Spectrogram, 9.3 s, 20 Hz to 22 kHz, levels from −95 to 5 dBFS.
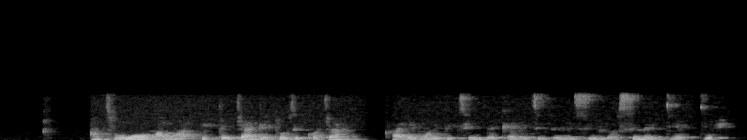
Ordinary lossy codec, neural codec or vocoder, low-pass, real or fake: none; none; 7.2 kHz; real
